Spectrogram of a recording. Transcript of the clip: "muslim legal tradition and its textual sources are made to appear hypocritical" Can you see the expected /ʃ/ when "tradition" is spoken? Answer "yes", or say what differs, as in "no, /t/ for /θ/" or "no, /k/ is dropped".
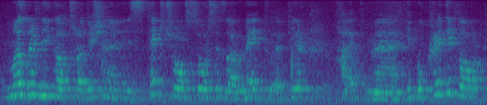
yes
